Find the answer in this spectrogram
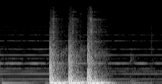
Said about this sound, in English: Then came a knock at the door.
